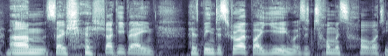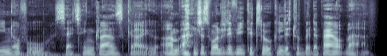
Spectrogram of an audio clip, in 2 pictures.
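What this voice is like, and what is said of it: Flat London accent. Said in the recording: “my sort of flat London brogue”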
